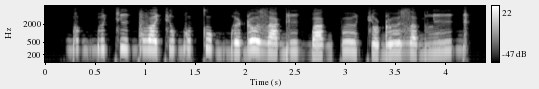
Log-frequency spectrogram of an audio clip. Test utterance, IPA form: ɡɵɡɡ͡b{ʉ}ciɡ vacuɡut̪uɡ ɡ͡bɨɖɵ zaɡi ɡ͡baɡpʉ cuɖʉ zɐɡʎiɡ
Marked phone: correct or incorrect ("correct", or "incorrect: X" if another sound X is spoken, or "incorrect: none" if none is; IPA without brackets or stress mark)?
correct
